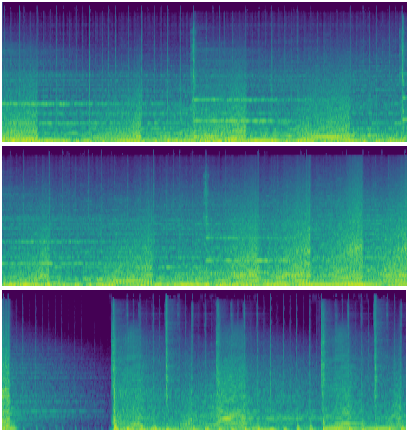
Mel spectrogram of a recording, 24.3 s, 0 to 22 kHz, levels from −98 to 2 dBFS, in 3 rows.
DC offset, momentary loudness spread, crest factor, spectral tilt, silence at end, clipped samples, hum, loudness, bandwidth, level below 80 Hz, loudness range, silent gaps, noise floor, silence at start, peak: under 0.1%; 9 LU; 14 dB; -7.5 dB/octave; 0 s; under 0.1%; none; -18 LUFS; 12.5 kHz; -18 dBFS; 7 LU; none; -57 dBFS; 0 s; 0 dBFS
